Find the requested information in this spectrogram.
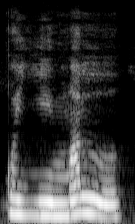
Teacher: Qayyiman di sini dibacanya bukan qayyiman, tapi langsung masuk ke dalam huruf lam ini karena idgham bila huna memasukkan tanpa dengung. Yaitu cara bacanya qayyimal, berarti langsung dimasukkan ke dalam huruf lam.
